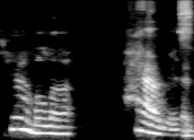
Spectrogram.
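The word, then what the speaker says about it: Kamala Harris: handshake but she told him her name and pronounced it the way it's supposed to I'm camela Harris to know let's go let let me get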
